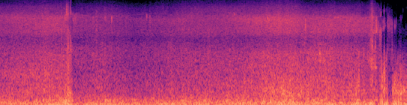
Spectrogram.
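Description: Rushing whitewater around a kayak running a waterfall, heard close from a camera on the boat, with heavy wind buffeting the microphone and a couple of sharper splashes. The sound cuts off suddenly near the end.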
